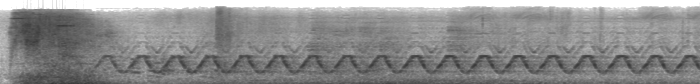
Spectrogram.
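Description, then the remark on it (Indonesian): An ambulance siren wails in a fast, regular up-and-down pattern, loud, over a steady rumble of traffic and engines after a brief burst of passing noise at the start, as the ambulance passes a presidential motorcade that stops to let it through, in Gerobokan, Central Java, Indonesia. “yang sedang menuju lokasi kunjungan kerja di Gerobokan, Jawa Tengah mengalah dengan mobil ambulans yang sedang melintas.”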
